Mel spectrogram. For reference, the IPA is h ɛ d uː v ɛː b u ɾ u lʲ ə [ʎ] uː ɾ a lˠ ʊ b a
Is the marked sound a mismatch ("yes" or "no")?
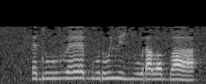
no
